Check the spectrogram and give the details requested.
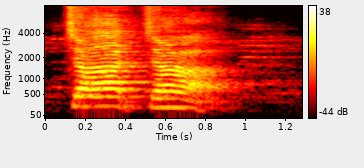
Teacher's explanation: इसे कहेंगे च, छ, ज, झ, इया। चाचा अगर कहेंगे तो जबान, हमारी जबान का अग्रभाग जो है तालु में जाकर के टकराएगा।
